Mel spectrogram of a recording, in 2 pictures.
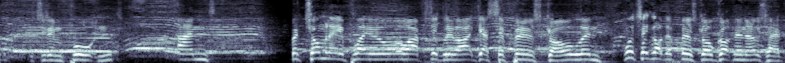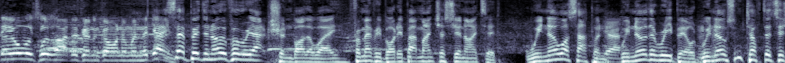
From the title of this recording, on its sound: Live from the Premier League Mornings Fan Fest in Austin!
